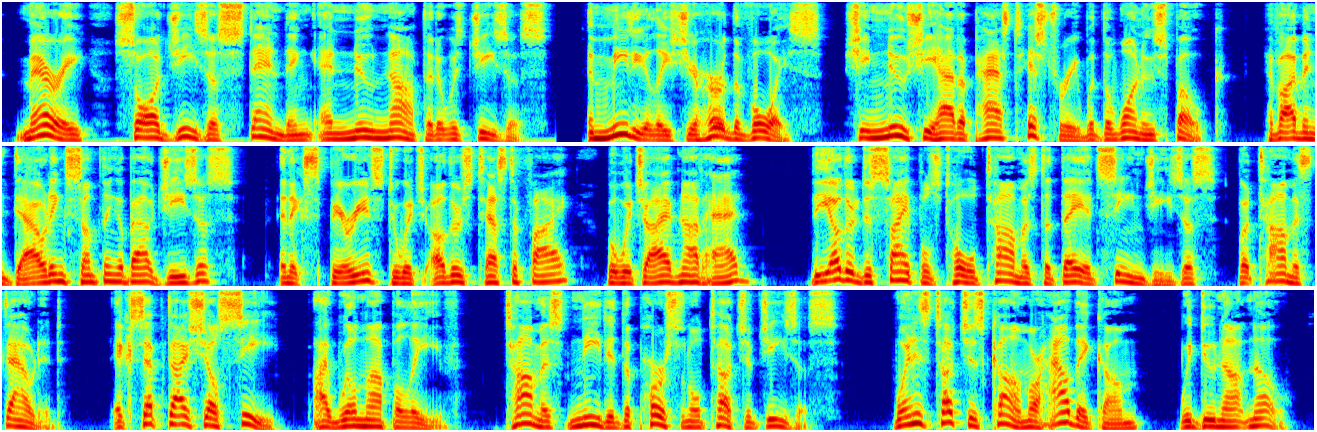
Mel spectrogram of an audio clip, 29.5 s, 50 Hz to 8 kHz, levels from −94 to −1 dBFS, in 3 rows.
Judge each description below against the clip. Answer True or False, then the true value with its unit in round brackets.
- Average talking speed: True (175 wpm)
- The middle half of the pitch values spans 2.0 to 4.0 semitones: False (5.1 semitones)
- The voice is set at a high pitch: False (130 Hz)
